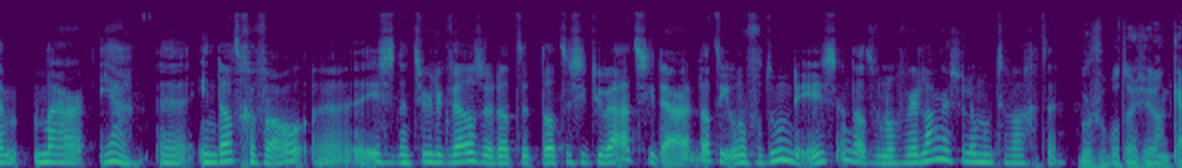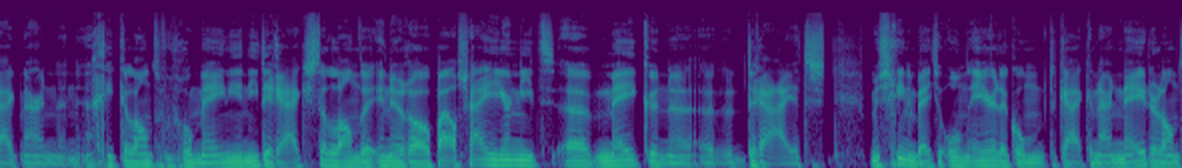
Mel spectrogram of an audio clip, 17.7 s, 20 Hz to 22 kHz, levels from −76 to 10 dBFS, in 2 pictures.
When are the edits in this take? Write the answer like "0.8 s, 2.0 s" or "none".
8.1 s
